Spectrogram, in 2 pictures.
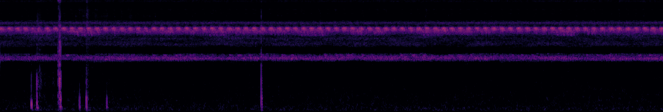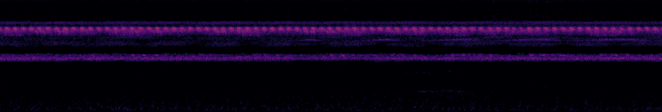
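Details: Summer-night cricket chorus recorded in Africa: continuous shrill, layered chirping in several high bands, pulsing rapidly and evenly, with a few sharp clicks at the start.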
